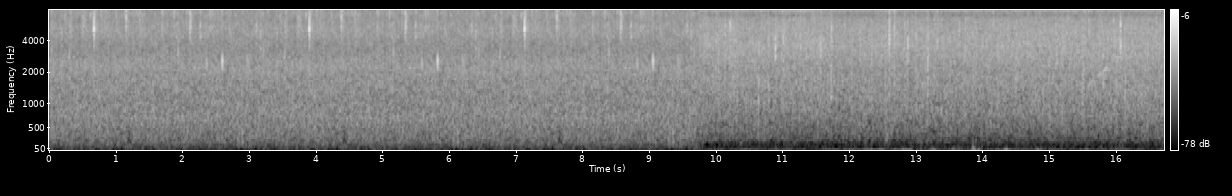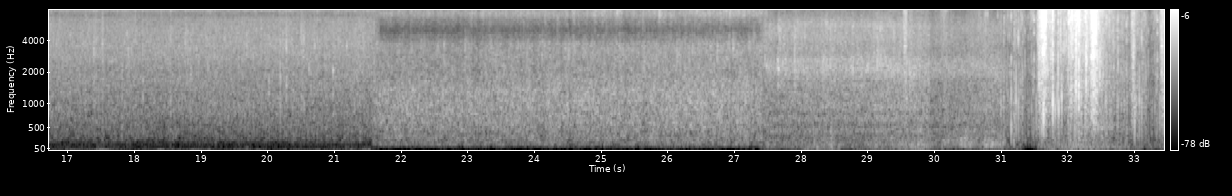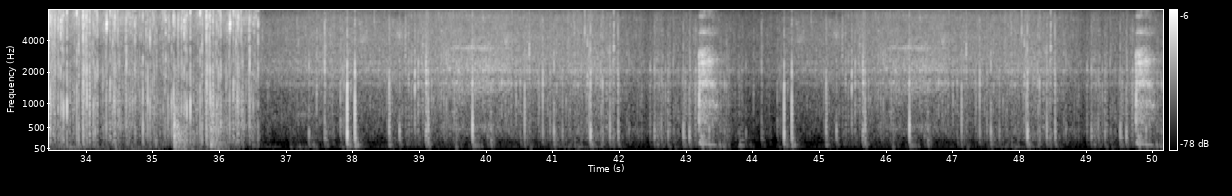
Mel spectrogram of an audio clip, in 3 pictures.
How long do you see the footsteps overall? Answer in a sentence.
You can hear the footsteps for 7 seconds altogether.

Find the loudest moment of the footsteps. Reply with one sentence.
The volume of the footsteps peaks at 32 seconds.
